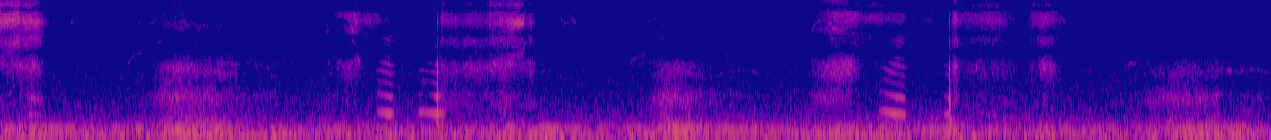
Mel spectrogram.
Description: this is yang , my cute cat , this is him snoring while sleeping 😘💕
